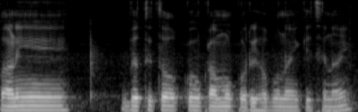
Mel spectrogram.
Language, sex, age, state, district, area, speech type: Odia, male, 30-45, Odisha, Kandhamal, rural, spontaneous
